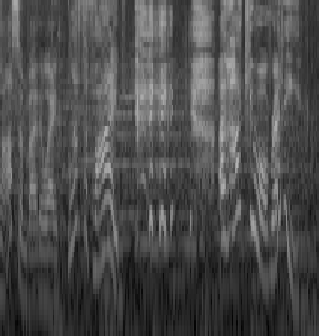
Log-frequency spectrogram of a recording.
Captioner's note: giggles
